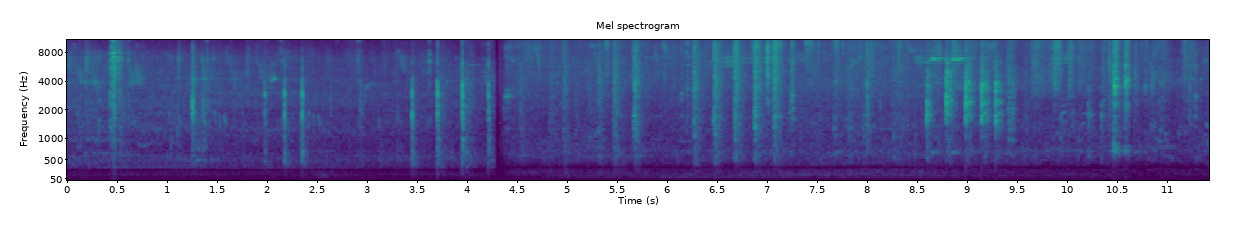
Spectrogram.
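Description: Steel reinforcing bars clinking and knocking against one another as they are handled, a quick run of sharp metallic clicks that comes thickest in the second half.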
